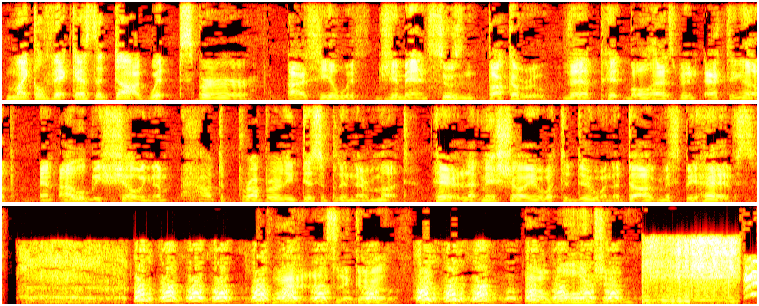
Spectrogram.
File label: Commercial Animal Whips; fake commercials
